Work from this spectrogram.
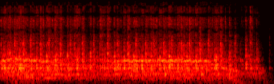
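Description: A sewing machine stitches quilt seams for a star sampler block, its motor whirring in one steady, close run at an even speed until it stops abruptly at the end.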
